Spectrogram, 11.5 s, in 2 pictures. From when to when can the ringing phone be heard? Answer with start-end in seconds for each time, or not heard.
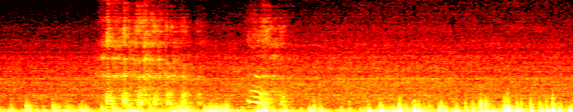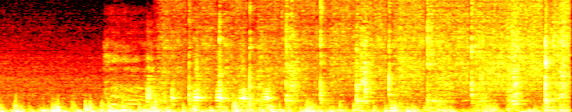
not heard.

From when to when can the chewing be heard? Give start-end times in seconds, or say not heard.
not heard.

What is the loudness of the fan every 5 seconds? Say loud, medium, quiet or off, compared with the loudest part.
loud, loud, medium.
